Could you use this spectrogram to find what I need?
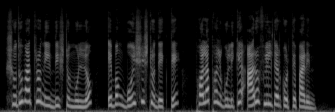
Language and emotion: Bengali, neutral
